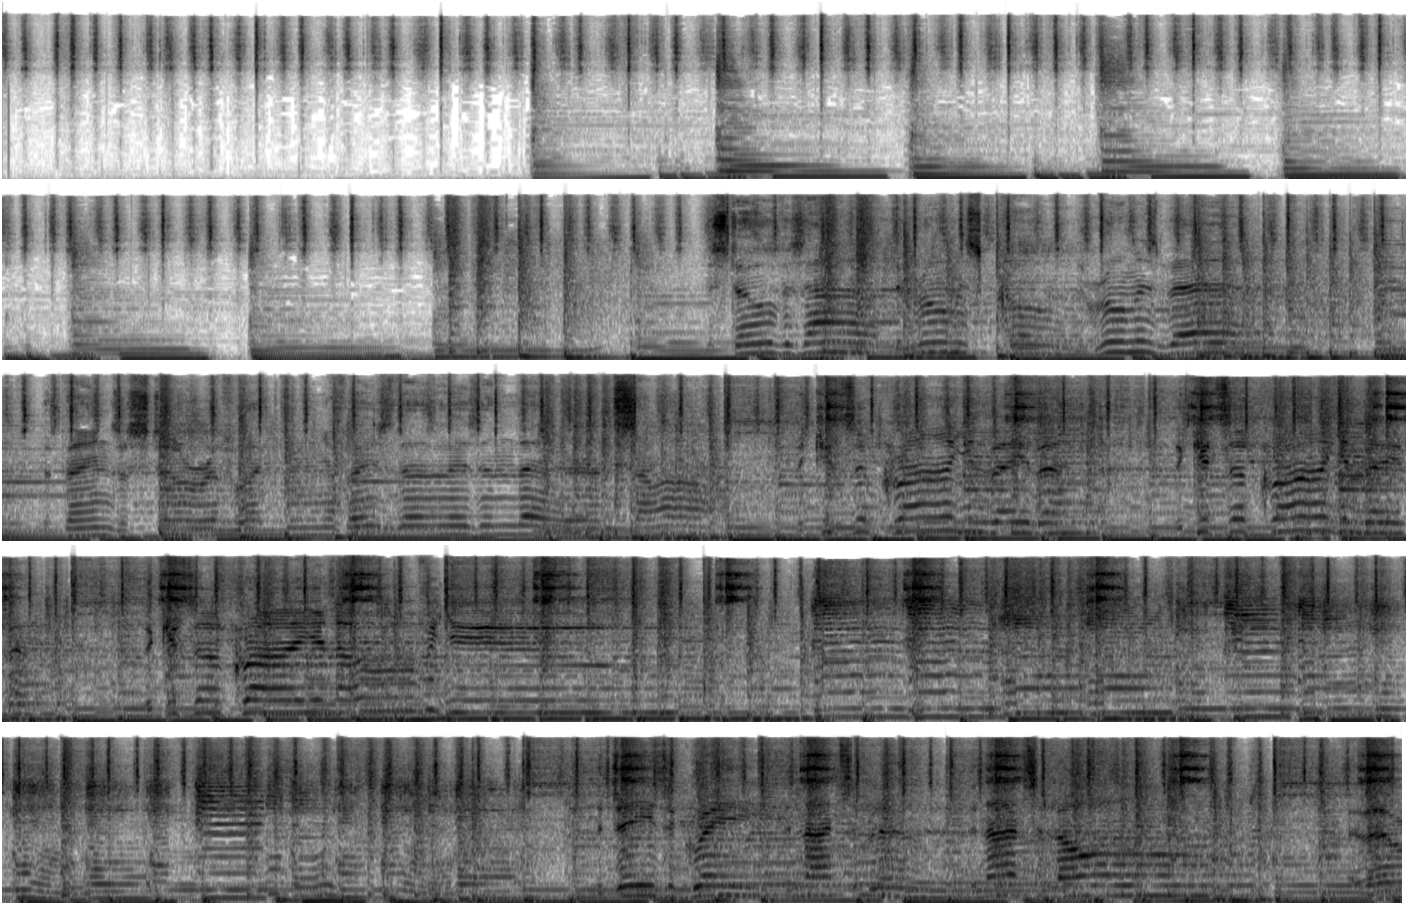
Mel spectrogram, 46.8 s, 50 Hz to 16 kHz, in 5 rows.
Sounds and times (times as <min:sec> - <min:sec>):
Music: 0:03.2 - 0:46.7.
